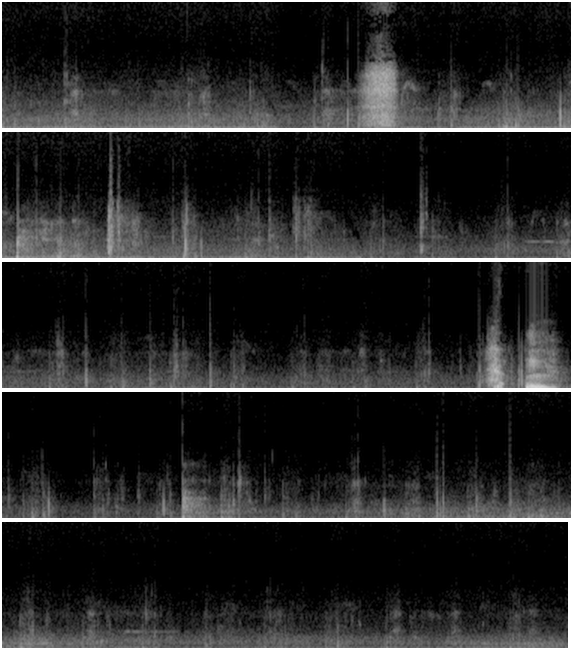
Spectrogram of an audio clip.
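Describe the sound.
People walking produce many soft, uneven footsteps over a quiet background, with a couple of brief, louder knocks standing out among the steps.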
